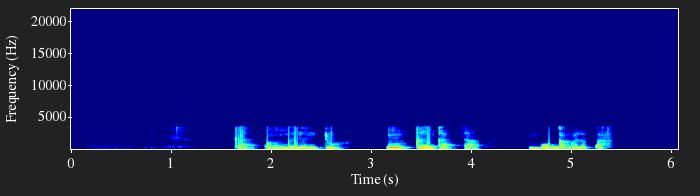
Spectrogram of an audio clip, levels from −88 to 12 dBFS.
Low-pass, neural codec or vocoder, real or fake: 3.6 kHz; none; real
